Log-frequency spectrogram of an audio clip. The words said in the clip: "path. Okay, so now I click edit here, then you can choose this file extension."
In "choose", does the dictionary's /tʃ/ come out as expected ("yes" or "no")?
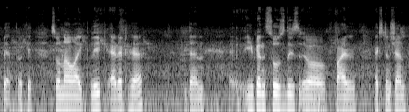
no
